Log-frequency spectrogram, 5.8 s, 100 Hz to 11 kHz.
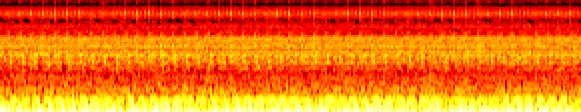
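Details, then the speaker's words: Fuel-injected Corvette V8 idling with a modified valve cover on, light steady tick about three times a second; valve train tick suspected at cylinder 3, likely the exhaust valve, from excess valve lash, to be fixed by adjusting lash. "the ticking seems to come from over here number three exhauster intake i think the exhaust one is the problem"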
